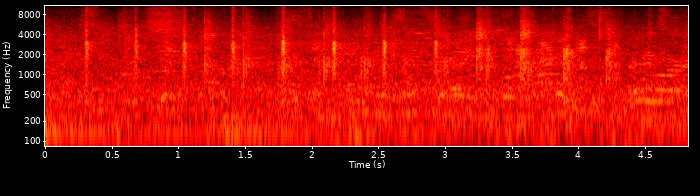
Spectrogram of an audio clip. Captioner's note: applause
